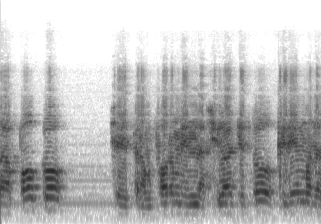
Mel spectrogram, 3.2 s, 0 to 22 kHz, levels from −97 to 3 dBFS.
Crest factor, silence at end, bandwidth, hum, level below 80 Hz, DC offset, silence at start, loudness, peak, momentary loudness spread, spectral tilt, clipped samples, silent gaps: 16 dB; 0 s; 8.8 kHz; none; -74 dBFS; under 0.1%; 0 s; -20 LUFS; -6 dBFS; 4 LU; -1.5 dB/octave; under 0.1%; none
